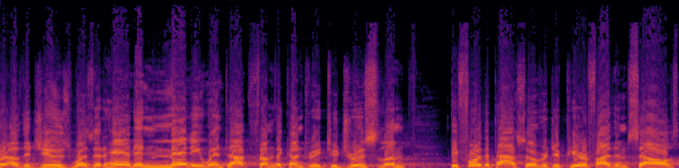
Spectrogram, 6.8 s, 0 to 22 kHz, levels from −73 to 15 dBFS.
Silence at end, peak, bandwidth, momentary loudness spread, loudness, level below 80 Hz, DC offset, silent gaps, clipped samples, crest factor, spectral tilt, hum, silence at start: 0 s; -2 dBFS; over 20 kHz; 5 LU; -9 LUFS; -42 dBFS; 1%; none; under 0.1%; 8 dB; -4.5 dB/octave; none; 0 s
